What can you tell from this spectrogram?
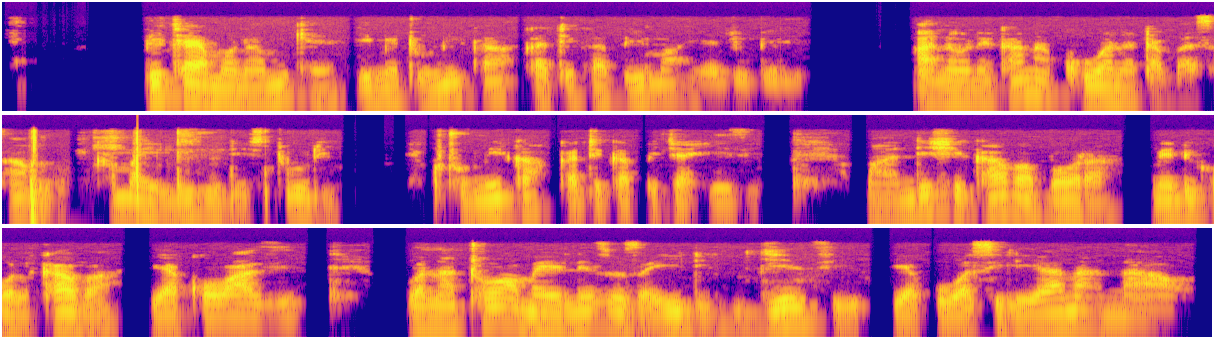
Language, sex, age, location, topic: Swahili, male, 18-24, Kisii, finance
